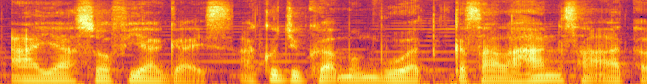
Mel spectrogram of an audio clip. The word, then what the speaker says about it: Hagia Sophia: tulisan bahagia Sofia ini harga Sofia ini dibaca Ayah Sofia aku juga membuat kesalahan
